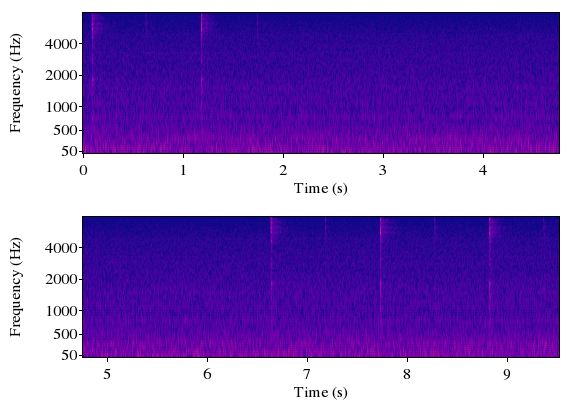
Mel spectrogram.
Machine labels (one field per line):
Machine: valve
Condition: abnormal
